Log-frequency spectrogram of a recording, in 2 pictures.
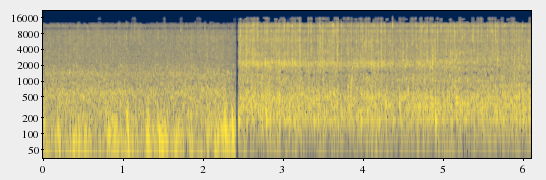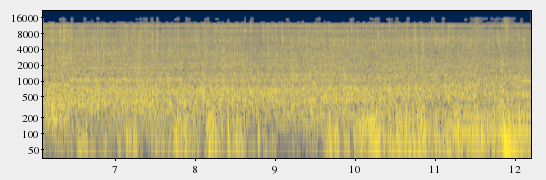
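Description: Small mountain stream running and splashing over rocks in a little cascade, a steady rush of water. About two seconds in it cuts suddenly to a louder, brighter rush, as of the falling water heard up close.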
